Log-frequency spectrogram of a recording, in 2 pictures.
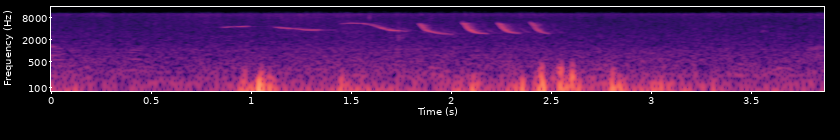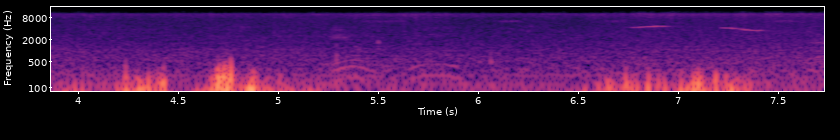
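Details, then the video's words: Wild bird song in a natural setting: a descending whistled note leading into five rapid downslurred notes, then a brief whistle again near the end, with low thuds and rumble underneath. "Pássaro cantando na Natureza"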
